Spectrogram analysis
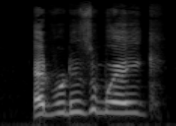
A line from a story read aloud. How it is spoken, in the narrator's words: cried Edward, jolting upright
